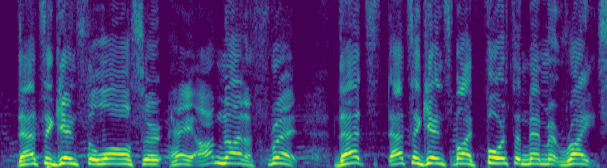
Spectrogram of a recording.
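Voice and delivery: ordinary delivery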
